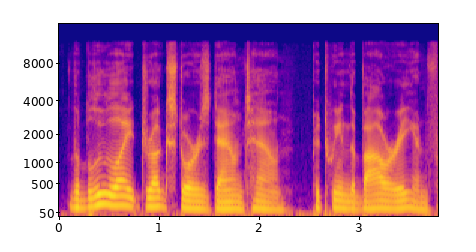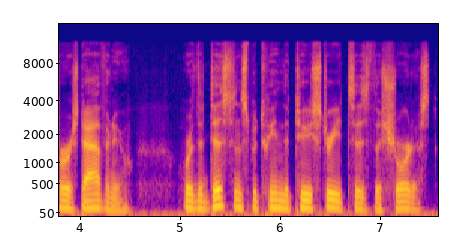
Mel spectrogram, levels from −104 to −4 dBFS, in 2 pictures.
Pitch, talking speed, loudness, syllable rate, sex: 100 Hz, 180 wpm, -18 LUFS, 5.3 syllables/s, male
